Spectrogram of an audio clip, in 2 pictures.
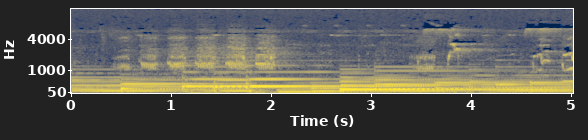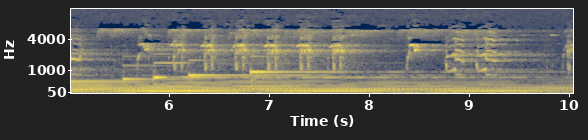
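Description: Slow, relaxing piano music with long sustained notes, overlaid by birds chirping in quick repeated runs, about a second in and again through most of the second half.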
